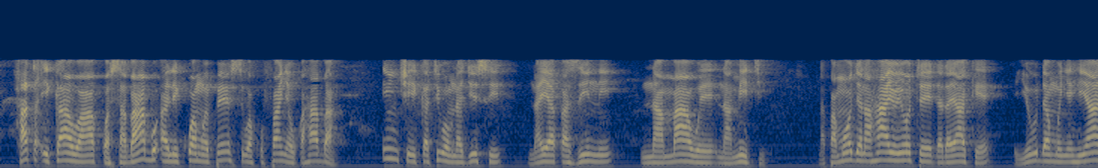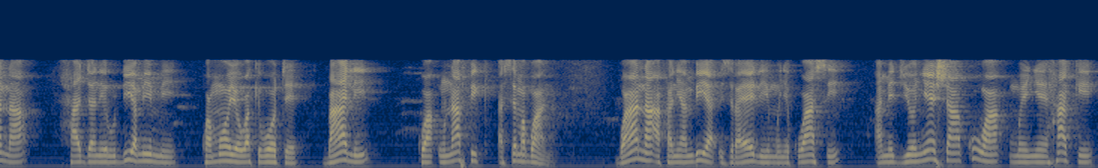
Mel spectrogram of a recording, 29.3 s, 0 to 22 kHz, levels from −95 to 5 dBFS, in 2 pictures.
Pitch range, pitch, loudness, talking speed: 140-175 Hz, 155 Hz, -27 LUFS, 100 wpm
